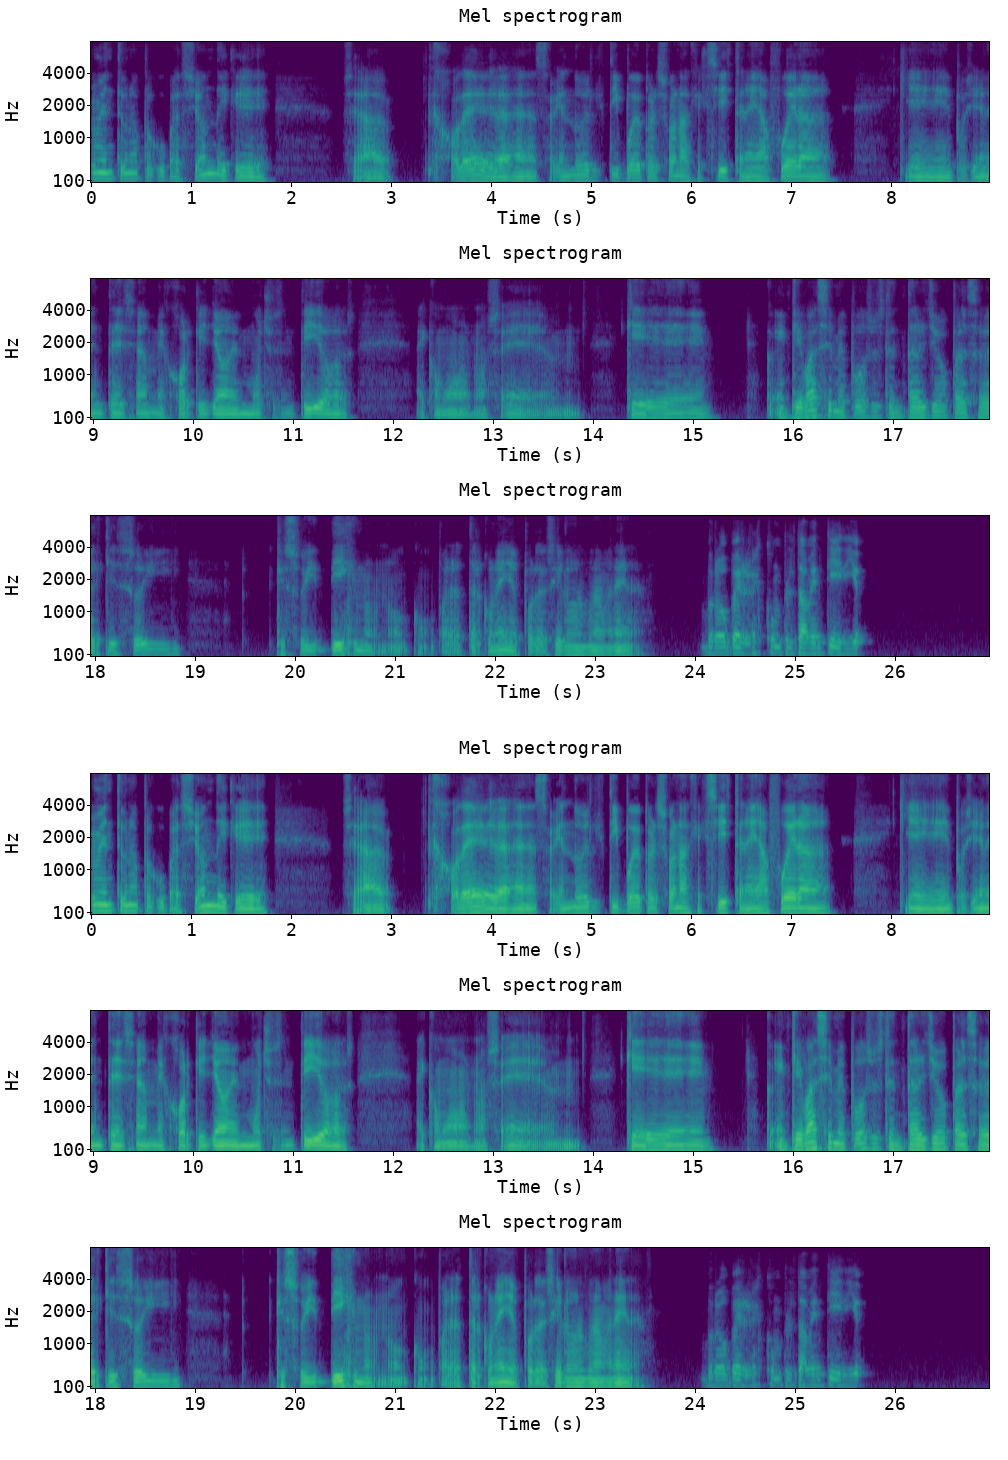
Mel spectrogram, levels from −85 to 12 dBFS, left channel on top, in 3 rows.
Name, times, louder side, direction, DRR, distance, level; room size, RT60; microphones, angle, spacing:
voice 1, 0.0-2.1 2.5-3.0 3.4-7.8 8.1-13.9 14.3-15.2 15.5-18.9 19.8-23.5, right 6 dB, 60° right, 0.3 m, -24 dB
voice 2, 24.1-25.6, left 3 dB, 25° left, 0.5 m, -29 dB
2.7 x 2.1 x 3.3 m
head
